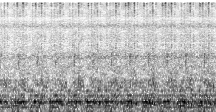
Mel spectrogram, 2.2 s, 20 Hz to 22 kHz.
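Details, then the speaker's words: 2010 Dodge Journey 3.5 V6, MIL on, P0206: at idle, scope on injector current shows cylinder 6 waveform missing as misfire begins (wasn't missing when driven in); uneven idle with recurring stumble, one cylinder dead, traced to open-circuit number 6 injector. "oh yeah we're missing one right there i'll double check the firing order it's actually started to miss now"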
